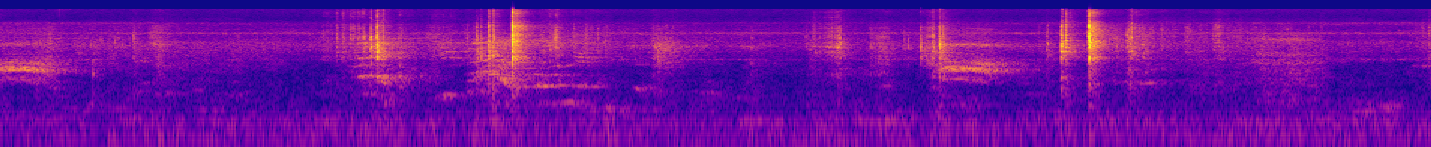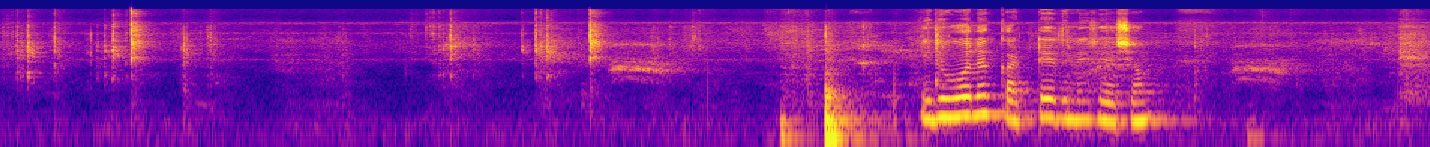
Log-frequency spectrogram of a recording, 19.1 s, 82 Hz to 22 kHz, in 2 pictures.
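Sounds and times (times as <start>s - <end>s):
scissors snipping paper: 2.2s - 3.9s.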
